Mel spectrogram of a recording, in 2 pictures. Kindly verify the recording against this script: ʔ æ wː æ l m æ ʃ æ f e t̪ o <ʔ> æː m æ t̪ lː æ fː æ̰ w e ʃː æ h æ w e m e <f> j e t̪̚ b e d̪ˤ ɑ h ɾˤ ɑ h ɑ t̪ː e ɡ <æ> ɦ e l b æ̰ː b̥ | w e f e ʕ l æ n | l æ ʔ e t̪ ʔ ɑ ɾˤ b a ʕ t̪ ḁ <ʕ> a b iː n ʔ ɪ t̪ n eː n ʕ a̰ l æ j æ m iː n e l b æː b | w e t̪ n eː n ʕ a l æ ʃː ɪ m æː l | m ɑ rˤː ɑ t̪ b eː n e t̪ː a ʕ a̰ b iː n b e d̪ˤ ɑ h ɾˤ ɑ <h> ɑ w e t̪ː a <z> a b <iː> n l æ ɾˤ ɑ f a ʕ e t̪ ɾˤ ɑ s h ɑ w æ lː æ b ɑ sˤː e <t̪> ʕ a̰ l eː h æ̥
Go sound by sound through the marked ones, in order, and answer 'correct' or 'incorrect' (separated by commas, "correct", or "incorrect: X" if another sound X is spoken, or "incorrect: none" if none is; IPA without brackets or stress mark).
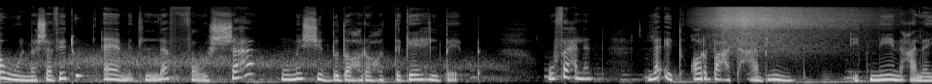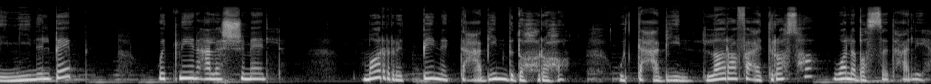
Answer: correct, incorrect: ʃ, incorrect: æː, correct, correct, incorrect: ʕ, correct, correct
